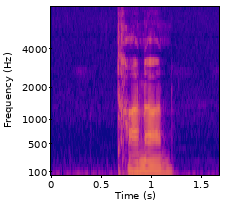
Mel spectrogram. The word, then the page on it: tɑnɑn: Vafsi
